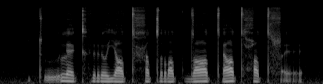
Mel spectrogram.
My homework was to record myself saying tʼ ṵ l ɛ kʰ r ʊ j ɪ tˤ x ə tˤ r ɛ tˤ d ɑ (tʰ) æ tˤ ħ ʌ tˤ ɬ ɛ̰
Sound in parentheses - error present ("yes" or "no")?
yes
